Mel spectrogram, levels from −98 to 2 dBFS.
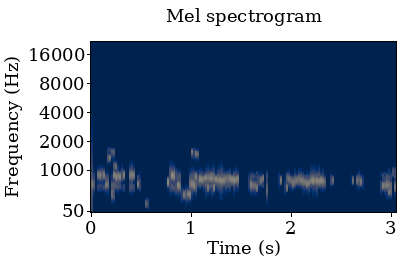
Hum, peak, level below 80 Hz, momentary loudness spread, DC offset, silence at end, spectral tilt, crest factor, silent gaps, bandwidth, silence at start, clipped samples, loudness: none; -38 dBFS; under -90 dBFS; 12 LU; under 0.1%; 0 s; -1.5 dB/octave; 14 dB; none; 6.6 kHz; 0.05 s; under 0.1%; -52 LUFS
